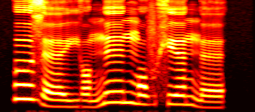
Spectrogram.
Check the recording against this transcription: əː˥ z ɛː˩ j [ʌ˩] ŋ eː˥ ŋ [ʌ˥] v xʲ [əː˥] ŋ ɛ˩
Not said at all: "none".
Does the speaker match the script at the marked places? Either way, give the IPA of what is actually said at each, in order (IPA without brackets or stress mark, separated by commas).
ʌ˩, ɔ˥, ɛː˥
